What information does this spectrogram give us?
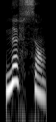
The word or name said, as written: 900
